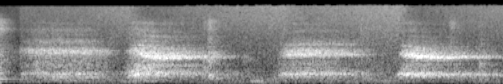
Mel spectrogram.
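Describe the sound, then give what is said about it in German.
A patient breathes deeply in and out through an open mouth while a doctor in Berlin listens to the lungs during an examination for a cough: four long, airy inhales and exhales in a steady rhythm, with no talking. “Also jetzt horche ich Ihnen erstmal die Lunge atme mit offenem Mund tief ein und aus.”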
